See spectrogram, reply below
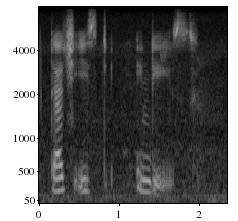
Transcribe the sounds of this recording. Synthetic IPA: d̥at͡ʃʰist | ĩndḭz̥

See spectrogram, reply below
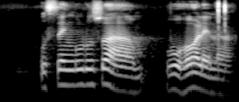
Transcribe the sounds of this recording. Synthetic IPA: useŋɡuɺuswaɦa | βuɦɔɺɛna̰

